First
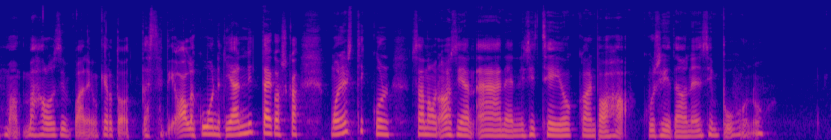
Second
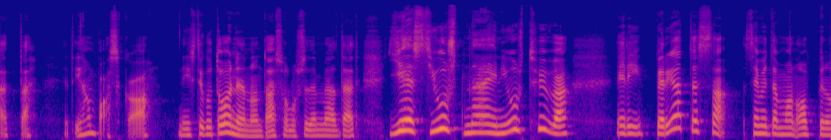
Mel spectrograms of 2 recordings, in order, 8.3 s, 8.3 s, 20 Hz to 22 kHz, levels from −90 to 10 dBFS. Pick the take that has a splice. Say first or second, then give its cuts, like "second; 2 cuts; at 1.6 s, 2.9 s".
first; 5 cuts; at 1.0 s, 2.3 s, 4.4 s, 5.9 s, 6.3 s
